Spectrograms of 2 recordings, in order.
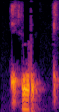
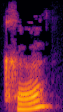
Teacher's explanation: tem um ponto de articulação uvular, que é logo depois do ponto velar. Então seria alguma coisa como ko.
